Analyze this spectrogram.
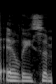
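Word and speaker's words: Elissa: Do a web search on my name, Elisa Malcone, that's spelled E-L-I-S-S-A-M-A-L-C-O-H-N, or do a web search on Malcone's World.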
